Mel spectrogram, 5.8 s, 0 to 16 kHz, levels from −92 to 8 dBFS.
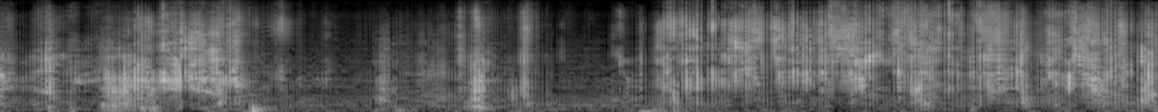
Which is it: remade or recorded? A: remade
